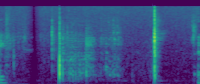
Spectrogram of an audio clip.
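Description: Plastic CD jewel case being handled and set down on a table: two sharp clicks about a second apart, the second one louder.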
